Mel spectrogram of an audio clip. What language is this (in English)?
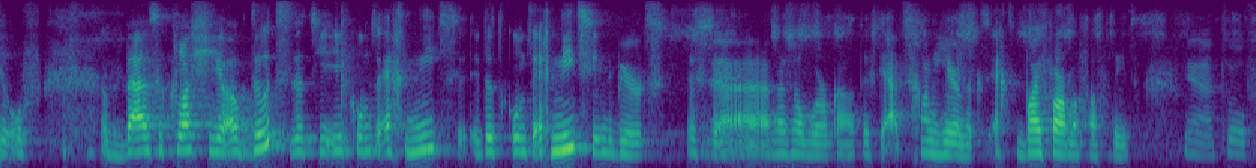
Dutch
